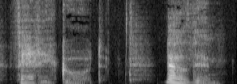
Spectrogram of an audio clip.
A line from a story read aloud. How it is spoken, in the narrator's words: she whispered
